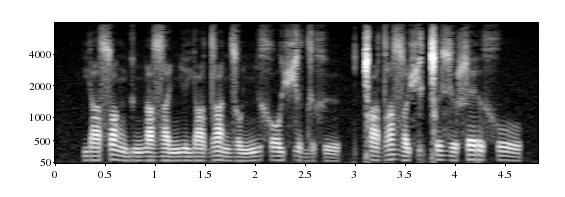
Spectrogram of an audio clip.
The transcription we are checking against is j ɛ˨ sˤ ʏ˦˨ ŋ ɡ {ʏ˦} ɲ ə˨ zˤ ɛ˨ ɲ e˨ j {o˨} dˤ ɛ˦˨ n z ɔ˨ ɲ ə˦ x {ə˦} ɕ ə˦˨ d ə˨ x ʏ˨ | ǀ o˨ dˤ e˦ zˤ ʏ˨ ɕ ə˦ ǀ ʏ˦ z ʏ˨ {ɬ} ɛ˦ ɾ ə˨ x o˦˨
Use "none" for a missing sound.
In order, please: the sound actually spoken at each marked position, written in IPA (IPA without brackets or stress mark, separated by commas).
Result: ʏ˨, o˨, ɔ˦, ɬ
